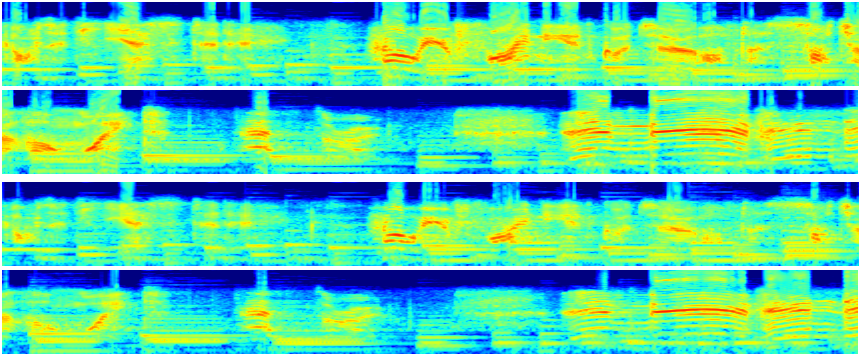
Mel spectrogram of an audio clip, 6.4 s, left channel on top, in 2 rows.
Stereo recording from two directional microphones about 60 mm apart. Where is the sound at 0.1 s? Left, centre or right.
Left.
